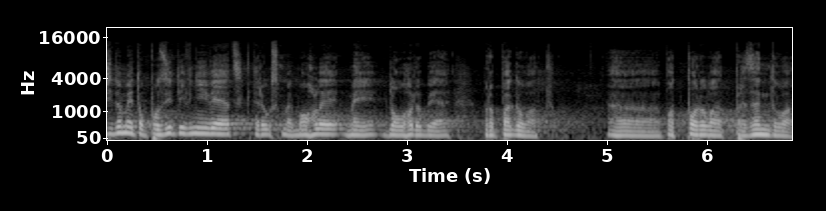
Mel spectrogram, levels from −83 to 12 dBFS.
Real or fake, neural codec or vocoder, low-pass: real; none; 14.4 kHz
